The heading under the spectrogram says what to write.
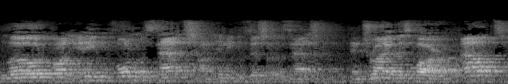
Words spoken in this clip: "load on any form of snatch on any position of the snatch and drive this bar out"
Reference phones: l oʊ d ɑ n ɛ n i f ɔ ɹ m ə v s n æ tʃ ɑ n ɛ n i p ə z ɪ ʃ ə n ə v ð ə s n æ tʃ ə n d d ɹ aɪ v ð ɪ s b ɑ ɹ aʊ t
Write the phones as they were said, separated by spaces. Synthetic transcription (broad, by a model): l oʊ d ɑ n ɛ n i f ɔ ɹ m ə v s n æ tʃ n ɛ n i p ə z ɪ ʃ ə n ə v s n æ tʃ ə n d d ɹ aɪ v ð ɪ s b ɑ ɹ aʊ t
